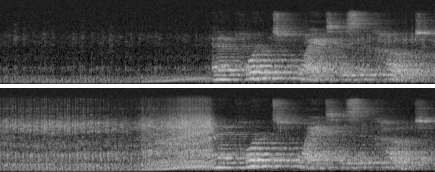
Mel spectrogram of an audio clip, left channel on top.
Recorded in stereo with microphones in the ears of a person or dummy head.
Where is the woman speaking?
35° right (ahead or behind), 3.5 m; by 4.3 s 25° right (ahead or behind), 4.5 m.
